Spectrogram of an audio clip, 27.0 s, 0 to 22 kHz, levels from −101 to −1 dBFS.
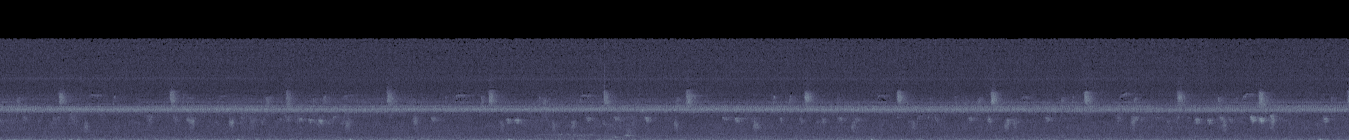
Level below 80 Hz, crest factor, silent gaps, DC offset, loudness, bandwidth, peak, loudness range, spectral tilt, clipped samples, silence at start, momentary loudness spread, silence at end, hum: -68 dBFS; 18 dB; none; under 0.1%; -46 LUFS; 16 kHz; -30 dBFS; 1 LU; -1.5 dB/octave; under 0.1%; 0 s; 2 LU; 0 s; none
